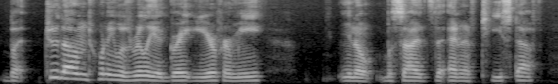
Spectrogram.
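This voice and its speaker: A man's voice: medium pitch, normal speed, darkish tone. A young man who is sick and coughs now and then, talking in a loose, rambling, slangy vlog monologue full of fillers. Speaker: vlogger.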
